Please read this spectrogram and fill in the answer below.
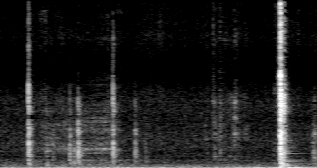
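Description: A few faint metallic clicks as a small wrench turns the threaded adjuster nut on a drum brake's parking-brake cable, tightening it to take up play in the cable.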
